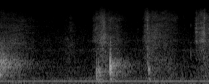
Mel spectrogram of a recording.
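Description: Small wooden spatula knocking and scraping against a glass mixing bowl while dry cookie ingredients are stirred: a sharp knock at the start, then a few softer taps about a second in.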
